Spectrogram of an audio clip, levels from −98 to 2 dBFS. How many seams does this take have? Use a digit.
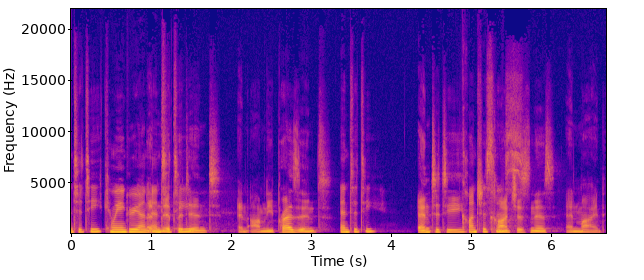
0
